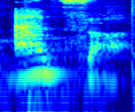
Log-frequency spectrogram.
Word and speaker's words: answer: But a silent W pops up a little more frequently than you realize in words like to, sword, and answer. You don't hear it at all.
